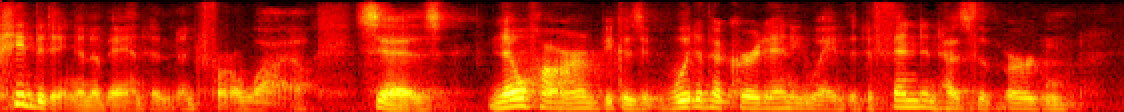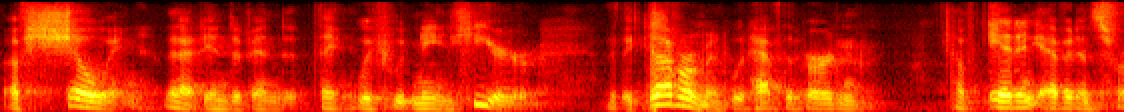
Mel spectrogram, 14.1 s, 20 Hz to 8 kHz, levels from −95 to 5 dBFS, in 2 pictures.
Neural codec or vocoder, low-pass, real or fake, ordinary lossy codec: codec, 16 kHz, 0.8 kbps, ZipCodec; 7.2 kHz; fake; MP3, 48 kbps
